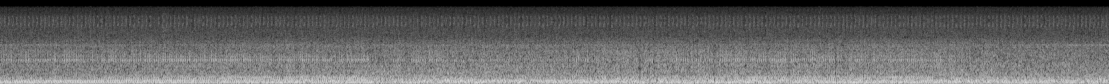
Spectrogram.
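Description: Honda Twister 250 motorcycle's single-cylinder engine running under way at a steady pitch, with a short change in its note about four seconds in and again near the end.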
